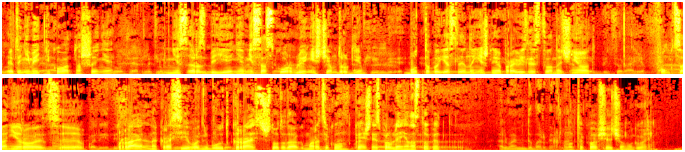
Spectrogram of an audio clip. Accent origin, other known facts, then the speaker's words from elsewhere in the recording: Russia; Я сам родом из России.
